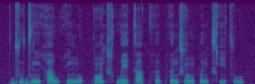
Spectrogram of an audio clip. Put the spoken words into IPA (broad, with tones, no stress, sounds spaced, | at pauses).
d͡z u˦ d͡z ĩ˧ h a˧ w h ĩ˧ ŋ o˦ p̚ k ɔ̃˥˧ t͡ɕʰ w e˥˧ k a˨˩ t̪ʰ ə˨˩ pʰ ə˥˧ n ɕ ɔ̃˦ ŋ p ə˧ n t͡ɕʰ i˥˧ t͡s u˨˩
